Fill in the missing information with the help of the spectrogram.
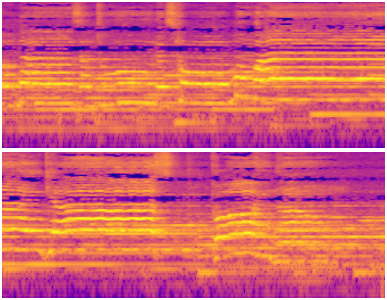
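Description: A man singing a worship song in long held notes that glide between pitches, over a steady sustained musical backing.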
